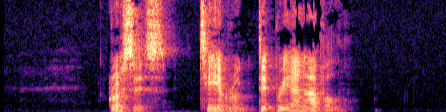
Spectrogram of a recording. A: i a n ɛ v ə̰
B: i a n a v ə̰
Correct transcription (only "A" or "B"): B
